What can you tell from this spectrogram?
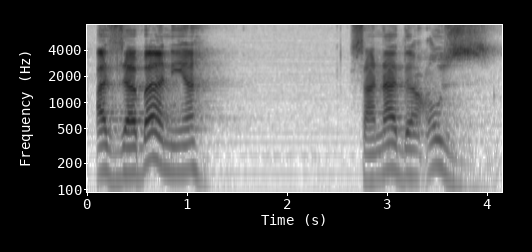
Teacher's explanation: Maka di sini kita baca dengan flat, dengan rata, tidak ada ketinggian. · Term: muraqqaqah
